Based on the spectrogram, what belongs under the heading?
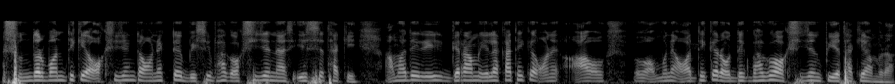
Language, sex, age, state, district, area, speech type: Bengali, male, 60+, West Bengal, Paschim Medinipur, rural, spontaneous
